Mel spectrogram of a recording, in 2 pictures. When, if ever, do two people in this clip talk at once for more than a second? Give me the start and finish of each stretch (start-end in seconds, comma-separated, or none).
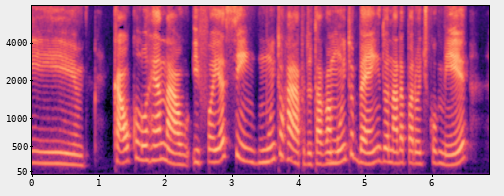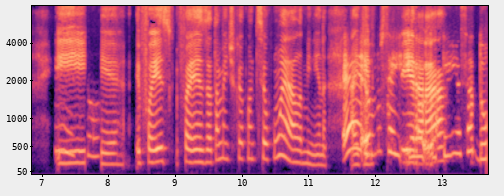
11.5-13.2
